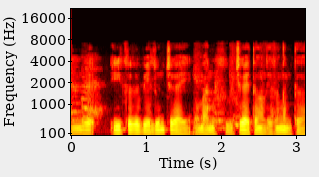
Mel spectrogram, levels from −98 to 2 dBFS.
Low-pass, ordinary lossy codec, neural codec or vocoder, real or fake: 7.2 kHz; none; none; real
